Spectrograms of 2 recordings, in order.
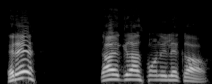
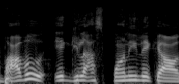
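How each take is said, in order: First: It is said in a harsh, bossy tone. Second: It is said in a sweet, affectionate tone.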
